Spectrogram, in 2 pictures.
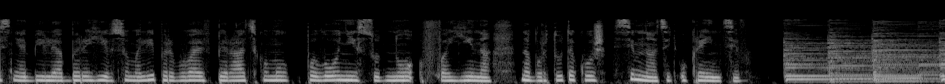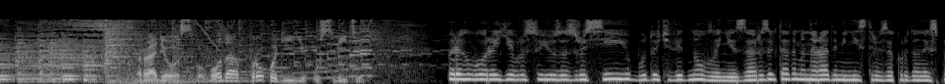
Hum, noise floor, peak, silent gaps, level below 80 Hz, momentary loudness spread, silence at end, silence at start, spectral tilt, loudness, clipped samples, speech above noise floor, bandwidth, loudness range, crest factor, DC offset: none; -46 dBFS; -8 dBFS; none; -52 dBFS; 8 LU; 0.05 s; 0 s; -6 dB/octave; -24 LUFS; under 0.1%; 23 dB; 8.8 kHz; 4 LU; 16 dB; under 0.1%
